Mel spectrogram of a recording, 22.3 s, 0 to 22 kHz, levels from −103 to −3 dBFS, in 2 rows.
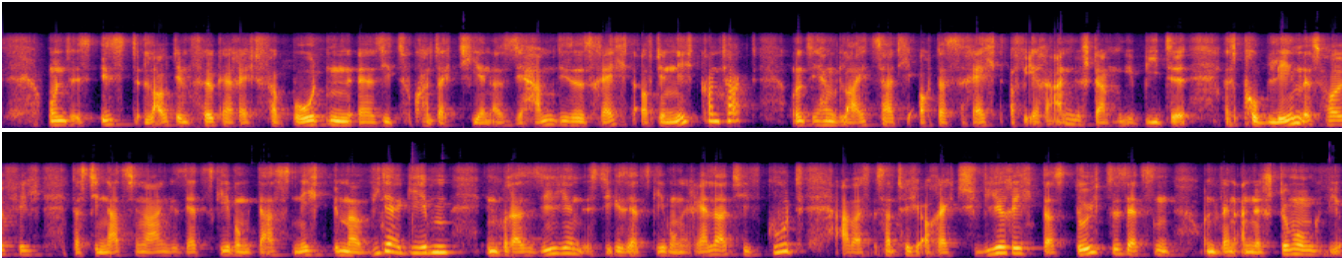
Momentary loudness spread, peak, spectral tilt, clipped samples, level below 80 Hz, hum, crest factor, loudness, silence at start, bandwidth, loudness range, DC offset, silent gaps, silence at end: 7 LU; -2 dBFS; -3.5 dB/octave; under 0.1%; -72 dBFS; none; 20 dB; -21 LUFS; 0 s; 8.2 kHz; 2 LU; under 0.1%; none; 0 s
